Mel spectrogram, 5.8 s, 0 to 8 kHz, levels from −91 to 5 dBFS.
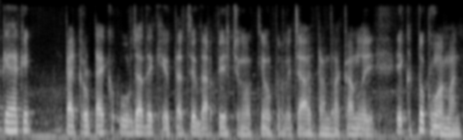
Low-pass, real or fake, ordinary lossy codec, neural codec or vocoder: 7.2 kHz; fake; none; codec, 16 kHz, 2 kbps, X-Codec, HuBERT features, trained on general audio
